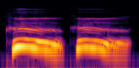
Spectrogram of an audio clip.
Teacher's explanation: It is just a puff of air. It's an unvoiced consonant.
